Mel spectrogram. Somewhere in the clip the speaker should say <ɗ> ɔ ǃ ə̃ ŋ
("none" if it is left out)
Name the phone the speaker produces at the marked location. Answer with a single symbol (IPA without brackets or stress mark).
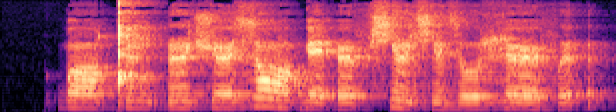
ɠ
